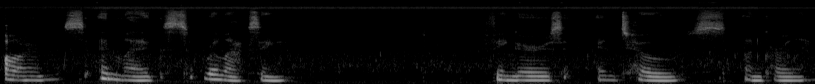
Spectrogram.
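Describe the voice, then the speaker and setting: Soft and breathy, often almost whispering, a woman's medium-pitched voice guides a slow yoga nidra meditation. Her delivery is calm and soothing, with long pauses, and the recording quality is poor.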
